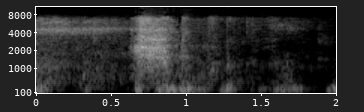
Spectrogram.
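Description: A person's faint breathing between sentences: two short, soft breaths, the second just under a second in.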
